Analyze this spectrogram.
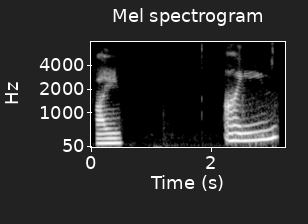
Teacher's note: Ayn is pronounced from the middle of the neck. This is upper part of neck.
